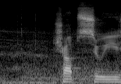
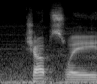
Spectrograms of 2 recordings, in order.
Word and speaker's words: Chop Suey: lost ground C moment Chop Suey Chop Suey I I pronounce it as sway I don't know what that second word is I Cry chop sway chop suey s-u-e-y potato potato whatever floats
